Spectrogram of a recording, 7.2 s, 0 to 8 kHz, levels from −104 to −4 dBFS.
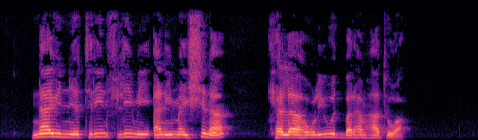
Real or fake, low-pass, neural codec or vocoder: real; 7.2 kHz; none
